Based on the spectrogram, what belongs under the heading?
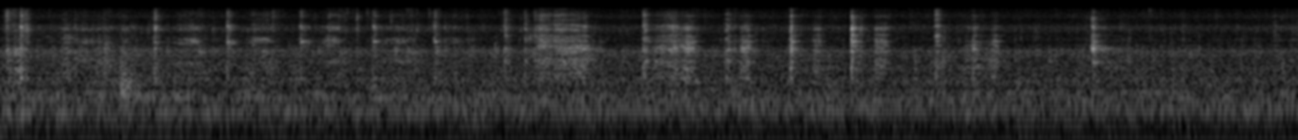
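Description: Chicken and masala frying in a nonstick frying pan with fresh cream just added: a steady sizzle with many sharp crackles and clicks, which thin out near the end.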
